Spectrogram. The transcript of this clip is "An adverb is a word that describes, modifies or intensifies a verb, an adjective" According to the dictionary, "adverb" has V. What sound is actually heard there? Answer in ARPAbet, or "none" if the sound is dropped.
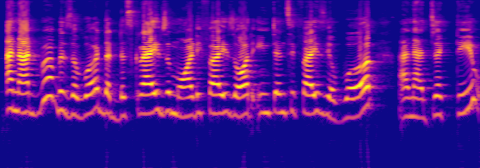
V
